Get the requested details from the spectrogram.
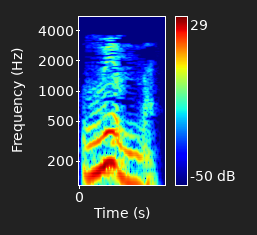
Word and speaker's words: limb: The general term would be an artificial limb, L-I-M-B. Notice the B is not pronounced.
